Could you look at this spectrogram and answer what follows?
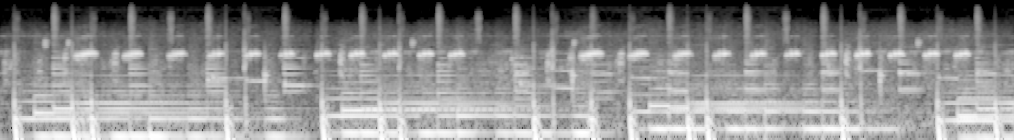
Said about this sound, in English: The clown tree frog has a distinctive raspy call.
